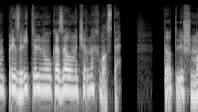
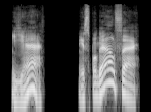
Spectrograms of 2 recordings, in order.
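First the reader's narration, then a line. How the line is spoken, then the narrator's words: Bark. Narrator (Russian): рявкнул Шрам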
